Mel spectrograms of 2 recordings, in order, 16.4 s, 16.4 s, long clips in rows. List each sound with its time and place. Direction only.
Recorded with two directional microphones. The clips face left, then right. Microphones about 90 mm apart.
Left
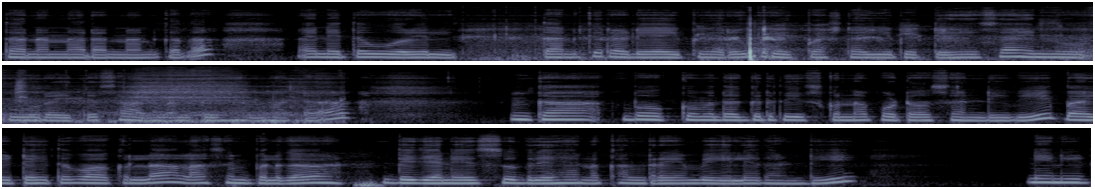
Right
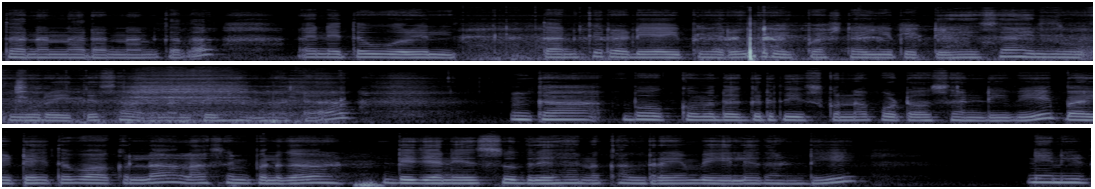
0.0 s speech: 40° left (ahead or behind)
2.2 s a woman's voice: 5° right (ahead or behind)
2.9 s speech: 35° left (ahead or behind)
4.8 s speech: 45° left (ahead or behind)
5.1 s speech: 25° left (ahead or behind)
5.6 s speech: 40° left (ahead or behind)
6.1 s a woman's voice: 5° right (ahead or behind)
6.8 s speech: 35° left (ahead or behind)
